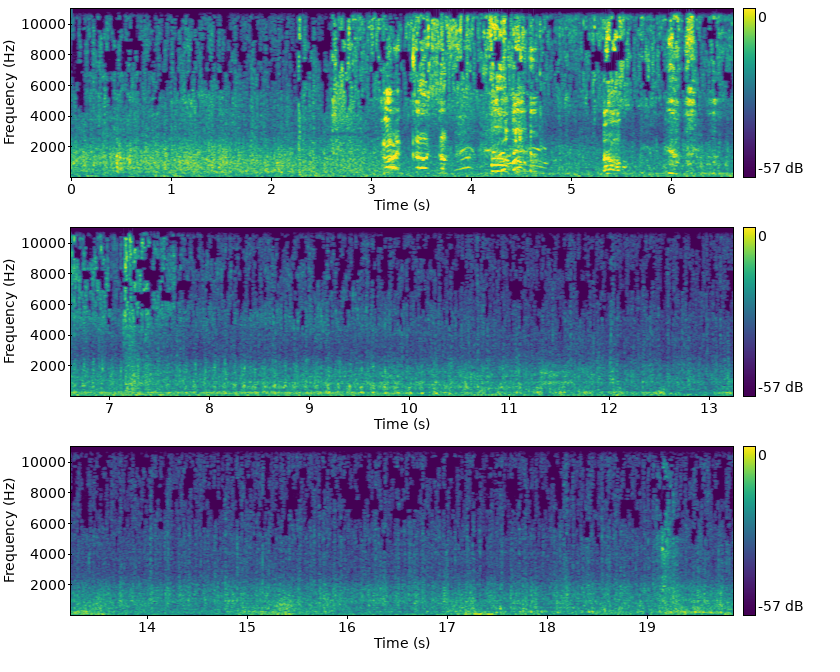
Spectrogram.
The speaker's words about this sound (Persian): موتورهای اصلی خاموش شدن، کنترل ندارن. هلیکوپتر داره سقوط میکنه. هلیکوپتر در حال سقوطه. داریم سقوط میکنیم.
